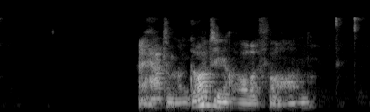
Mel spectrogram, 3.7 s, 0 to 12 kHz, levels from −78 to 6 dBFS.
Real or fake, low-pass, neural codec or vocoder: fake; 7.2 kHz; codec, 16 kHz, 4 kbps, X-Codec, HuBERT features, trained on general audio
